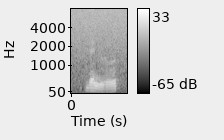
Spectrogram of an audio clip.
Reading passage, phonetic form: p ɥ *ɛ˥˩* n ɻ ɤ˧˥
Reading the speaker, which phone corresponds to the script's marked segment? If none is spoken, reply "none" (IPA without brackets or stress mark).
ɛ˥˩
